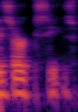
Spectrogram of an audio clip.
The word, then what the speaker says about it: Xerxes: the ruined Hall of Sir says I know people say Xerxes but I don't know the I don't know the Greek I'm trying to make Greek pronunciation so these place and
